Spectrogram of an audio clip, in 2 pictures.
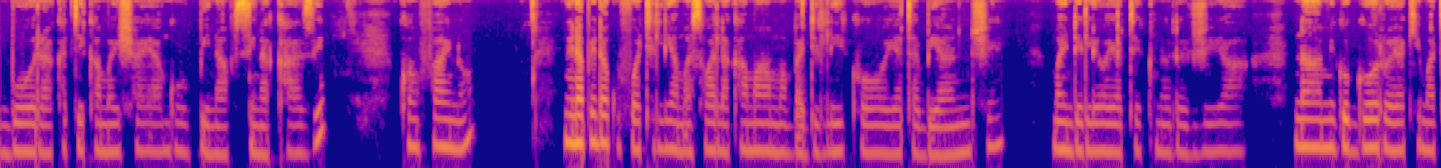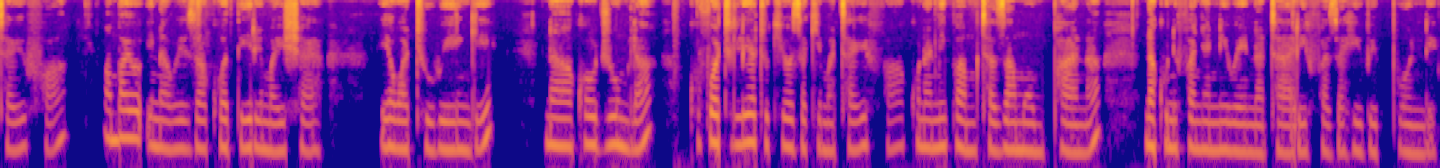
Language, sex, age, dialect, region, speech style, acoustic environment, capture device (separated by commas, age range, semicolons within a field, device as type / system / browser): Swahili, female, 25-34, Kenya - Nairobi Sheng-influenced, Kenya, relaxed; focused, silence; people talking; construction; appliances, mobile / Linux / Chrome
